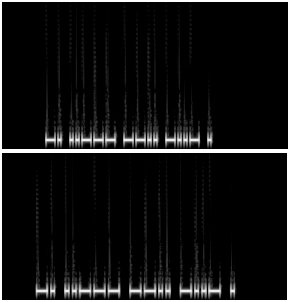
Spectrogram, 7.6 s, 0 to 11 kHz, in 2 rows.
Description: Morse code, heard as a keyed tone, about 32 wpm, 700 Hz. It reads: N2ZXE N2ZXE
